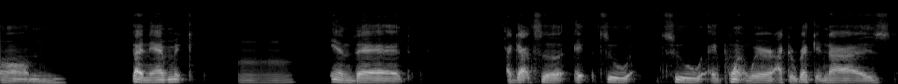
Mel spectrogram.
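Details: Adult man who stutters, heard with frequent interjections such as "um" while talking in conversation; stuttering.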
